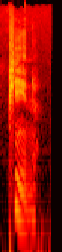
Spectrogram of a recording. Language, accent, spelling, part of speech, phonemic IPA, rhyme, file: English, US, peen, noun / verb, /piːn/, -iːn, En-us-peen.ogg
- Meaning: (noun) The (often spherical) end of the head of a hammer opposite the main hammering end; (verb) To shape metal by striking it, especially with a peen; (noun) Penis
